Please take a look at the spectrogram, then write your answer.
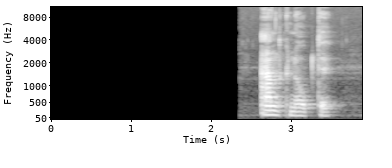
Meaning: inflection of aanknopen: 1. singular dependent-clause past indicative 2. singular dependent-clause past subjunctive
- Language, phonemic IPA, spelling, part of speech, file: Dutch, /ˈaŋknoptə/, aanknoopte, verb, Nl-aanknoopte.ogg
